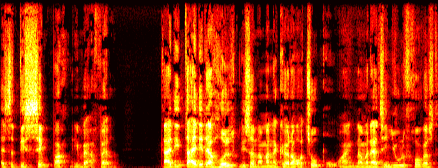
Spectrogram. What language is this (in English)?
Danish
